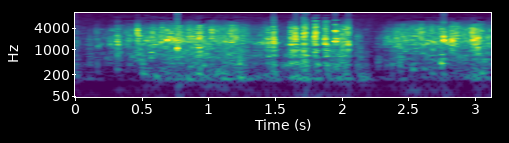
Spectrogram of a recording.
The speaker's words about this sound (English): A lap of the water is created by using a splash box. This is a tank of water with a paddle in it, which is turned slowly to produce the sound of rowing. The squeak of the oar lock was made by using a squeak box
